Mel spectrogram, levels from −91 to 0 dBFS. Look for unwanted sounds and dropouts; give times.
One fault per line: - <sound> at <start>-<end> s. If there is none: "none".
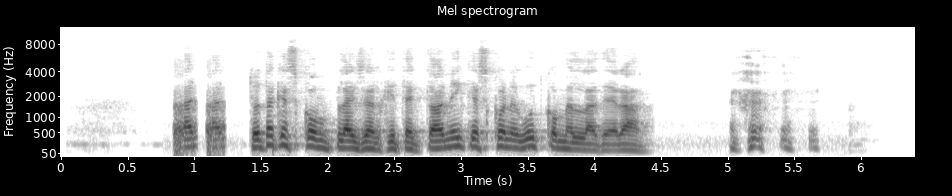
- laugh at 0.8-1.2 s
- laugh at 5.0-5.7 s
